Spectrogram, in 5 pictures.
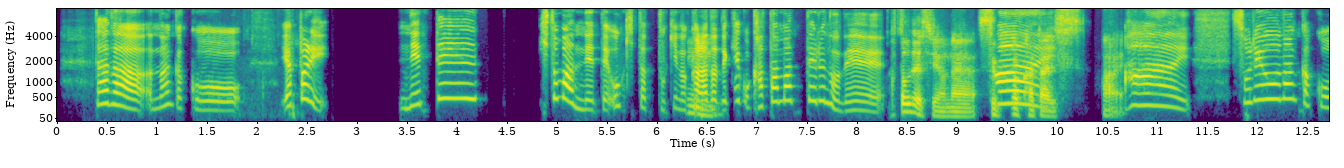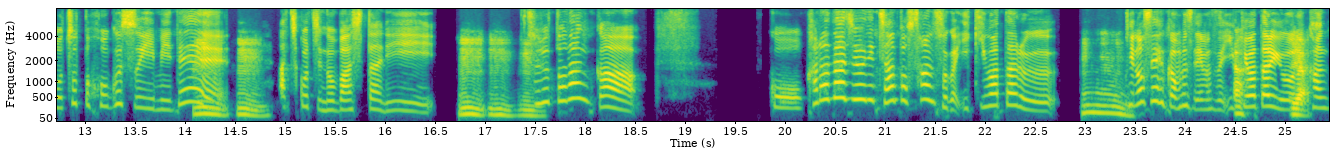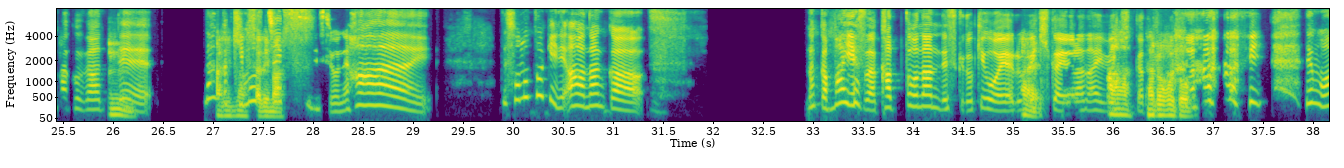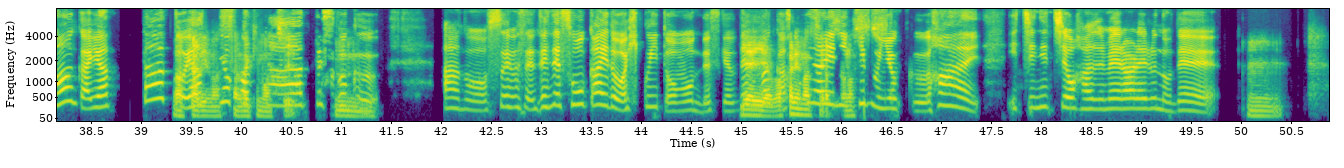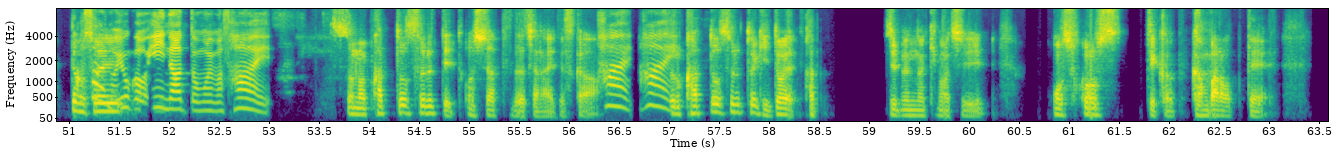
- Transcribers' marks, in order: other background noise; tapping; laugh; laughing while speaking: "はい"; unintelligible speech
- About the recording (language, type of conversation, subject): Japanese, unstructured, 体を動かすことの楽しさは何だと思いますか？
